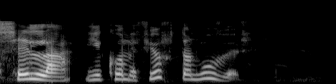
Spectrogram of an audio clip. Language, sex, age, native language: Icelandic, female, 18-19, Icelandic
